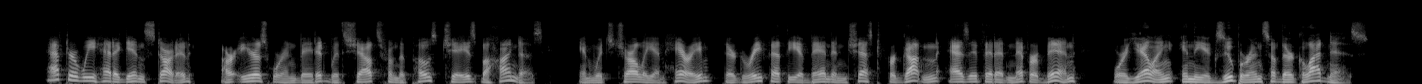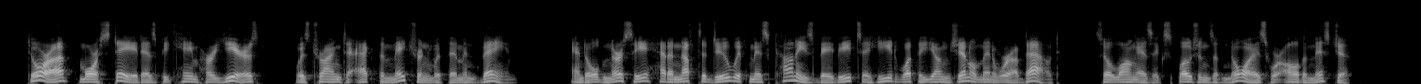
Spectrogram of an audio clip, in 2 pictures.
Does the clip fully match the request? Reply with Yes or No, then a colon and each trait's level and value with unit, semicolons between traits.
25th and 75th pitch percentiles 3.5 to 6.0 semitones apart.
Yes: average, 5.1 semitones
